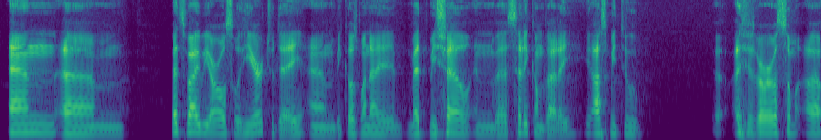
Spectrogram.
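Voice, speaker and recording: A man representing an economic development agency, explaining its services carefully and hedging his wording. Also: a little high. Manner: careful, hedging with filler phrases. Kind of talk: trade show interview.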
